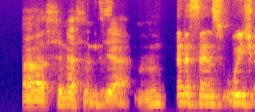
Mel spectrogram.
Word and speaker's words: Senescence: called, let me see if I pronounce it right, Senescence. Senescence, yeah.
